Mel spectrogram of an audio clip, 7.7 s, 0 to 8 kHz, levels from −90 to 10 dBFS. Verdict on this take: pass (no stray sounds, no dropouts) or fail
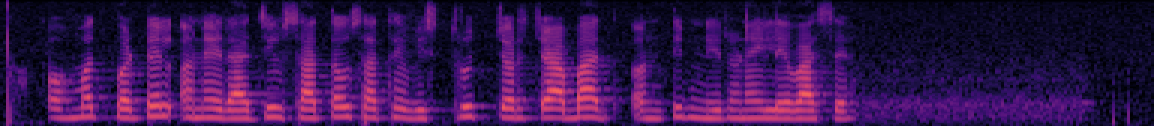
pass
